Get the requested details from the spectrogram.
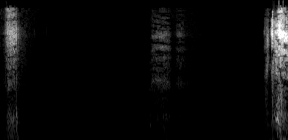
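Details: Woman with a bad, stuffy cold: two sharp, hissing sneezes separated by a quiet gap with a soft sniff.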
